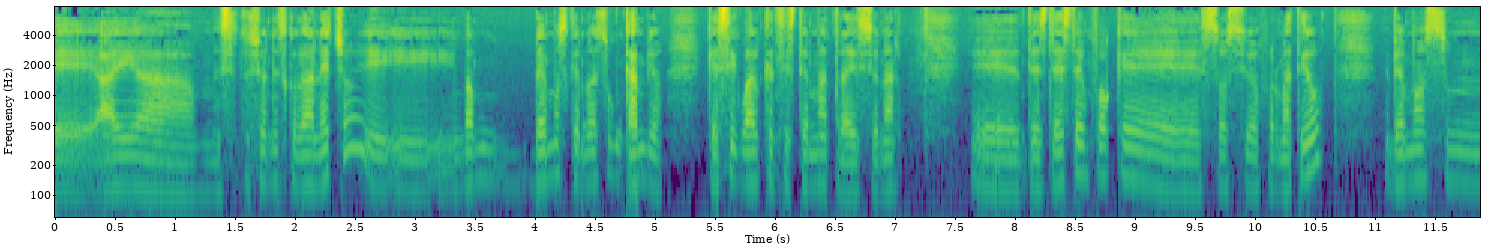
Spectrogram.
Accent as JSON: {"language": "Spanish", "country": "United States", "tie": "born or raised there", "said": "El inglés, vamos a decir que es mi primer lengua académica. Fui aquí a la escuela en Estados Unidos desde muy pequeño y ahora empiezo a dominar el español académico."}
